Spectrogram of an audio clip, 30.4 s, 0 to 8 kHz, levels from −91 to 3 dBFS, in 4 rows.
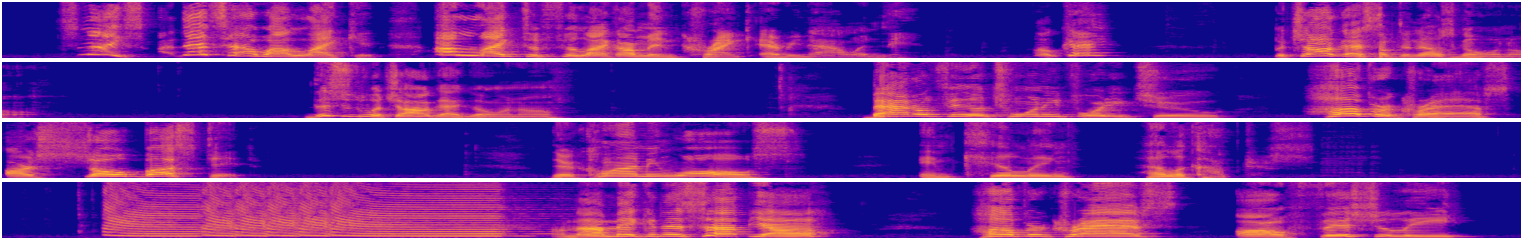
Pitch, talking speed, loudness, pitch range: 230 Hz, 110 wpm, -18 LUFS, 190-310 Hz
